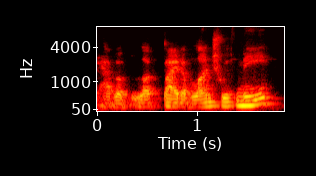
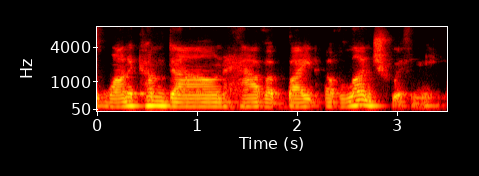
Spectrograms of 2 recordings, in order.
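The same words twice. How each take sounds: First: "me" lifted up at the end; rising question. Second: "lunch with me" with a falling tune at the end; deliberately wrong falling tune; flat falling question. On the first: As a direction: let "bite of lunch with me" rise into a question. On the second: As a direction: read the invitation so it drops down on "me". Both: Shown as a demonstration. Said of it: "Or, it doesn't sound like that".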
